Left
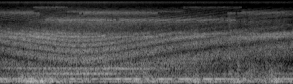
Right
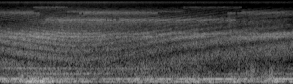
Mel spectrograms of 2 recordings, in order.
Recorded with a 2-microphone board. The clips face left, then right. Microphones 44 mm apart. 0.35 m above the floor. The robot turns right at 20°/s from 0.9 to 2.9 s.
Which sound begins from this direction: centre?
A drone, at 0.0 s.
